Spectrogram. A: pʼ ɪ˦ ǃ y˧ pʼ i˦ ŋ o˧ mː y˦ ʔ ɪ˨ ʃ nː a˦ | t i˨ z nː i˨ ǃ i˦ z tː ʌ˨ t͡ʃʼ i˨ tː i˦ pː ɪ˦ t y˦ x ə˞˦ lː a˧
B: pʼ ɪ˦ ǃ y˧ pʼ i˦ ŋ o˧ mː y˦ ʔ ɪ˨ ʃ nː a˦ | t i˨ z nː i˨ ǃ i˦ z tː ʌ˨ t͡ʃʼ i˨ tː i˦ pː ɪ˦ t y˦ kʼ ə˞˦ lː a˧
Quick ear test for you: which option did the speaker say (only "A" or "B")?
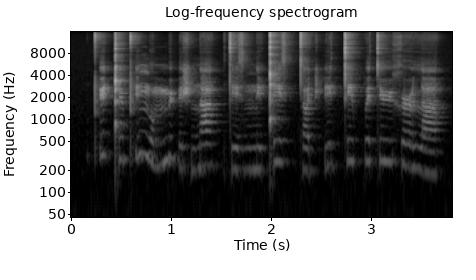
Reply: A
